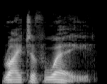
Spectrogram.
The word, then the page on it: right of way: British English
